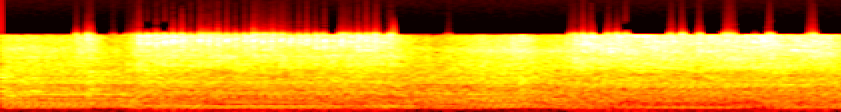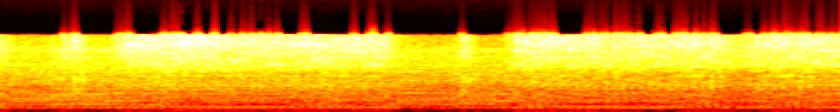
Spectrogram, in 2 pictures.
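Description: A hand tool scrapes over the rock of a fossil dinosaur egg nest in repeated strokes, each a second or two long with short pauses between, over a steady low hum from a diesel generator.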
